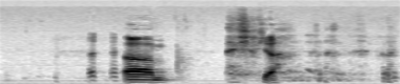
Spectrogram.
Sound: laughs

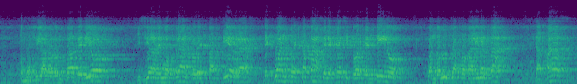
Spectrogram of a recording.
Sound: military Speech

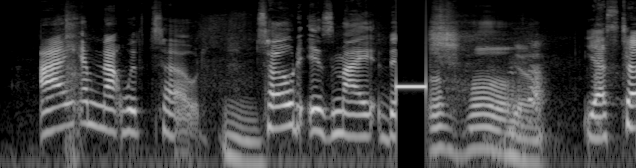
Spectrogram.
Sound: beep

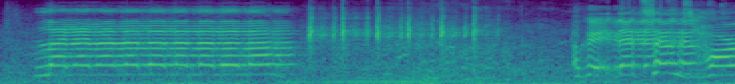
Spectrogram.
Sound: clicking

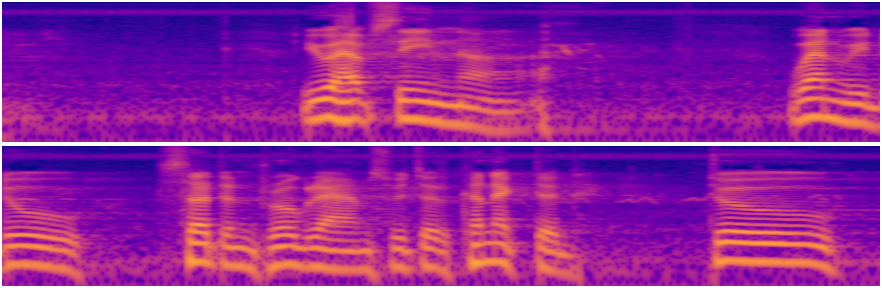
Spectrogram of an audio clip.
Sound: laughs

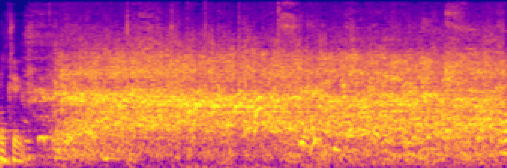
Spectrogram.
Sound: laughter

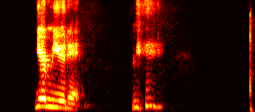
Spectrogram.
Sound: laughs

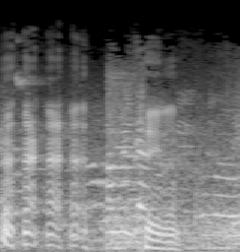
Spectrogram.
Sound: laughs

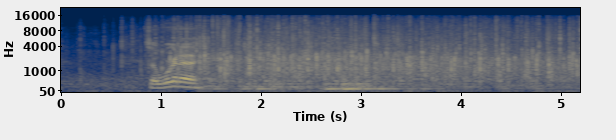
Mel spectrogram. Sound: audience applauding

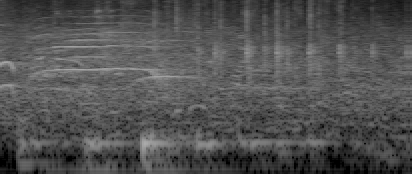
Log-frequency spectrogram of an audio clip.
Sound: cheering

